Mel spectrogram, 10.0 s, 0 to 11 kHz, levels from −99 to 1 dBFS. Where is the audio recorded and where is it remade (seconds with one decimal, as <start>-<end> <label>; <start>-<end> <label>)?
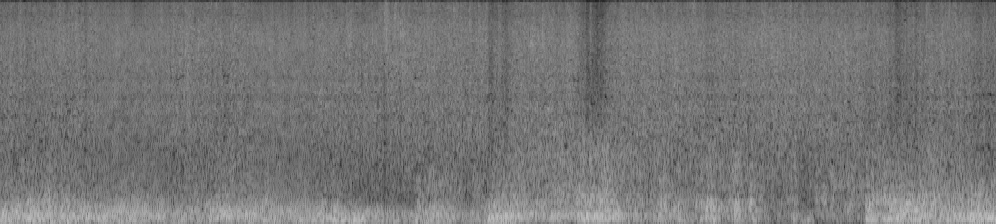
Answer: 0.0-1.0 recorded; 1.0-1.7 remade; 1.7-2.5 recorded; 2.5-3.1 remade; 3.1-10.0 recorded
